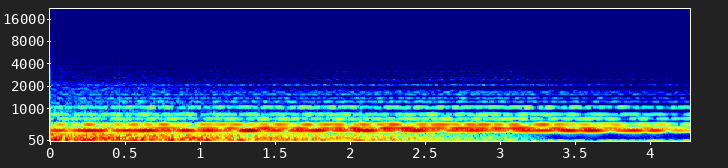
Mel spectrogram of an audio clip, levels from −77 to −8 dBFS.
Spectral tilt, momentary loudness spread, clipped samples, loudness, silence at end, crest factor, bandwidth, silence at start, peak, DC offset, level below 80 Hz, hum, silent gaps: -13.5 dB/octave; 3 LU; under 0.1%; -16 LUFS; 0 s; 12 dB; 2.2 kHz; 0 s; -4 dBFS; under 0.1%; -26 dBFS; none; none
